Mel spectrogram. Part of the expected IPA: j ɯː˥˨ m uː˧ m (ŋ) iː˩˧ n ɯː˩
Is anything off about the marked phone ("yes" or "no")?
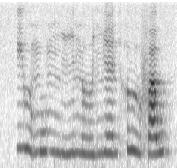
no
